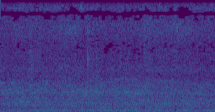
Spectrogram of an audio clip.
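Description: Subway-station escalator running, a steady low rumble heard while riding it down to the landing.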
